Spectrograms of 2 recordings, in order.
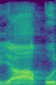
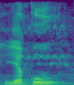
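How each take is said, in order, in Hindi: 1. पहला स्वर खींचकर लंबा बोलें। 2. पहला स्वर छोटा रखें। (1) "याकू नहीं पढ़ना है" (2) "खींचेंगे नहीं बिल्कुल भी"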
